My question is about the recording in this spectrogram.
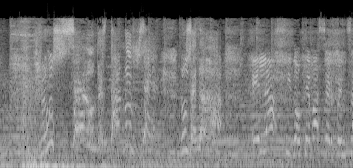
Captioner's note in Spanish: Jadeando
